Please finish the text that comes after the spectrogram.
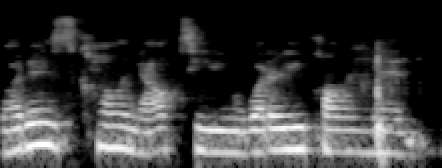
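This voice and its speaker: A woman leading a guided meditation in a soothing manner, with phrases set apart by long pauses. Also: lowish voice, fairly even intonation, mellow, slight background noise, rough recording.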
